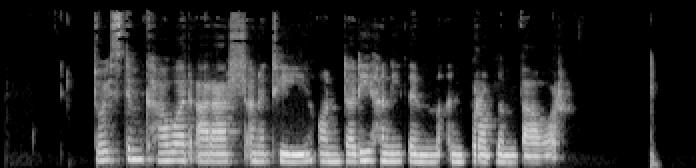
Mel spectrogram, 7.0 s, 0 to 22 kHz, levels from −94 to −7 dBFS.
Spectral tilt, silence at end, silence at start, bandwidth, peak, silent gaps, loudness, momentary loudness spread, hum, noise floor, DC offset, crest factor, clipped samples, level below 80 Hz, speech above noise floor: -6 dB/octave; 0.4 s; 0.95 s; 16.5 kHz; -10 dBFS; none; -24 LUFS; 12 LU; none; -89 dBFS; under 0.1%; 16 dB; under 0.1%; -68 dBFS; 65 dB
